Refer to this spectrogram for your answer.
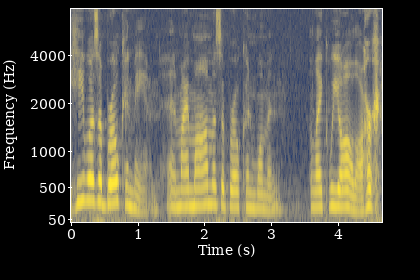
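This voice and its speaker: A woman in an American accent speaks with a normal speaking voice, fairly high in pitch with ordinary pitch variation, at a moderate pace. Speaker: pro-life activist, former abortion worker. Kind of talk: testimony.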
